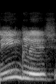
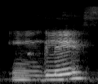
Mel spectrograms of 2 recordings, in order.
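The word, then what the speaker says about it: inglés: English. English. Oops. See what I just did? English. I'm so used to putting English. In Spanish, the E sound is the what we know is the letter I.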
